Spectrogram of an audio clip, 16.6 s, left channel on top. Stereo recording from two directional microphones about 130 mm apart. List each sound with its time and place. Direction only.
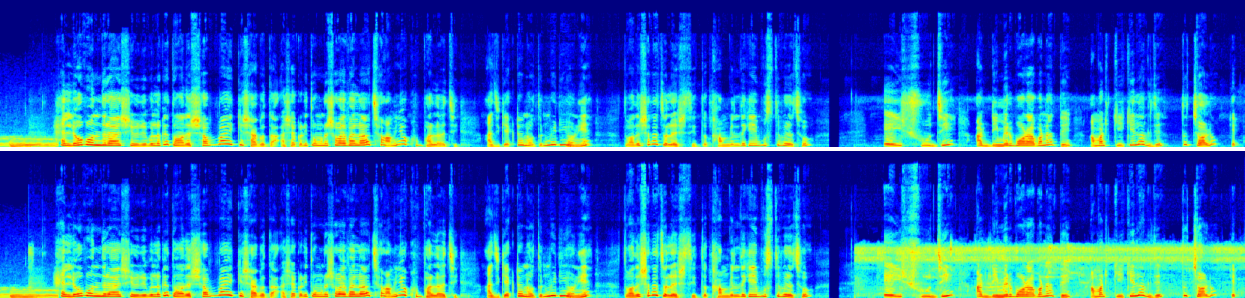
0.7 s speech: 20° right (ahead or behind)
1.1 s speech: centre (ahead or behind)
5.3 s speech: 40° right (ahead or behind)
5.6 s speech: 55° right (ahead or behind)
8.3 s speech: 50° right (ahead or behind); by 10.8 s 35° right (ahead or behind)
11.8 s speech: 30° right (ahead or behind)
